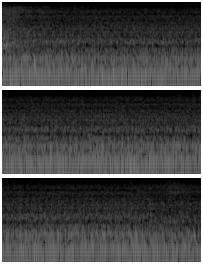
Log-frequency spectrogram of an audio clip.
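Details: Mini Cooper D three-cylinder diesel at idle: deep heavy idle with steady rattling shudder about four times a second; mechanic diagnosed broken, worn dual mass flywheel carrying clutch springs; juddering after clutch lift reported.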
